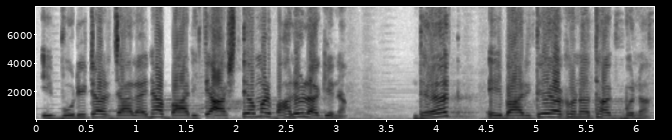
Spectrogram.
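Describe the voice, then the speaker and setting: A man's voice: sits high, fairly quick, faint music behind, natural voice. A man voicing an irritable, selfish grown son and neglectful husband in a cartoon, impatient and grumbling. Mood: annoyed, defensive. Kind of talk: cartoon voice acting in a moral story.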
